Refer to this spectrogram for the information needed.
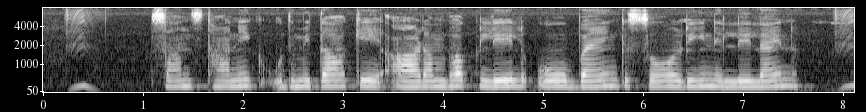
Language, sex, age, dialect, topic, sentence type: Maithili, female, 18-24, Southern/Standard, banking, statement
